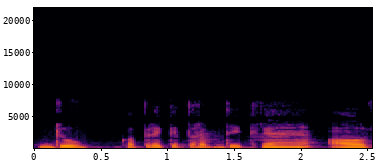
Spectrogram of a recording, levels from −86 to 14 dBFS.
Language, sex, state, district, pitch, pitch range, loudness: Hindi, female, Bihar, West Champaran, 225 Hz, 215-235 Hz, -18 LUFS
